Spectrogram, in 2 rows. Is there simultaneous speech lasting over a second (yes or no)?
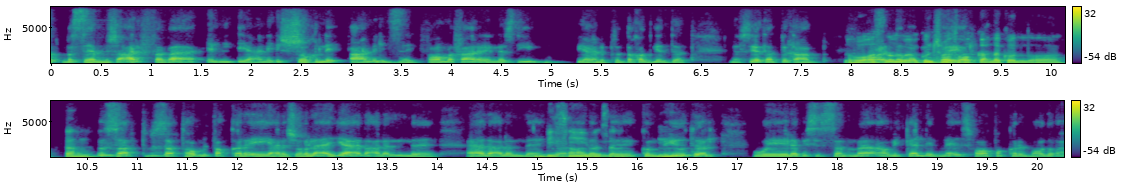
yes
